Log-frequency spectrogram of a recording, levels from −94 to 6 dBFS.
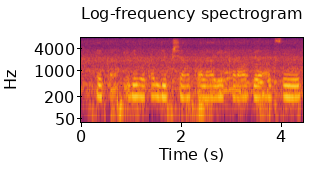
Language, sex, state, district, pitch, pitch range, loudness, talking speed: Telugu, female, Andhra Pradesh, Sri Satya Sai, 200 Hz, 195-205 Hz, -15 LUFS, 110 wpm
